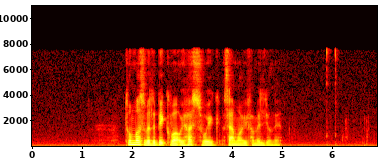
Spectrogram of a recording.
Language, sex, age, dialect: Faroese, male, 61+, Suðurstreymoy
